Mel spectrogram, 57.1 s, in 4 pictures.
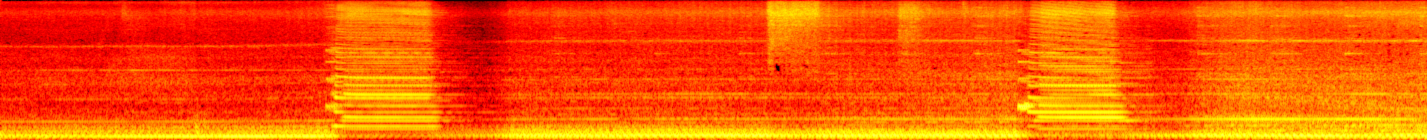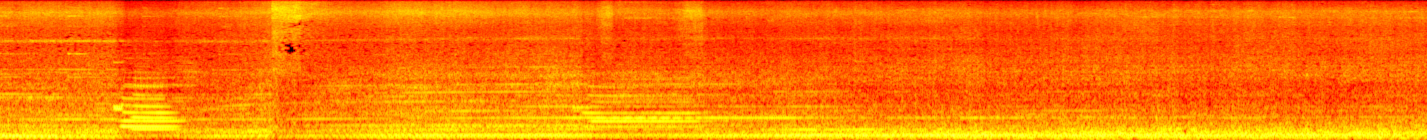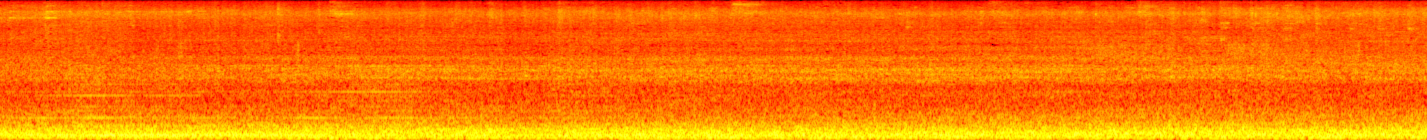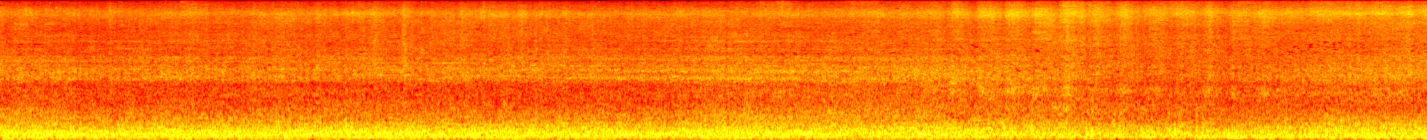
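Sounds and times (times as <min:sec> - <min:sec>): train wheels rumbling and clacking: 0:00.0 - 0:57.0
locomotive air horn: 0:03.2 - 0:04.8, 0:10.1 - 0:12.2, 0:12.8 - 0:25.3, 0:31.5 - 0:32.8.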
